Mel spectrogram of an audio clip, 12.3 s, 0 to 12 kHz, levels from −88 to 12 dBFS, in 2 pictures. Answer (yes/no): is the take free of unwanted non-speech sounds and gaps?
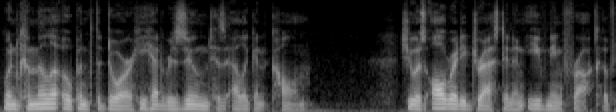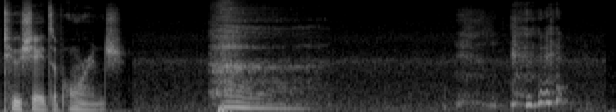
no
